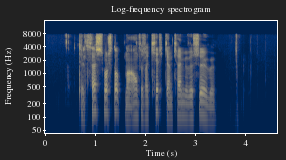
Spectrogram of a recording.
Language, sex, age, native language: Icelandic, male, 18-19, Icelandic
